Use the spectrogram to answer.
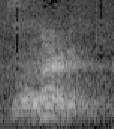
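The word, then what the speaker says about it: Latta: How do you pronounce that last name? L-A-T-T-A. Huh? Laddie? Laddie.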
